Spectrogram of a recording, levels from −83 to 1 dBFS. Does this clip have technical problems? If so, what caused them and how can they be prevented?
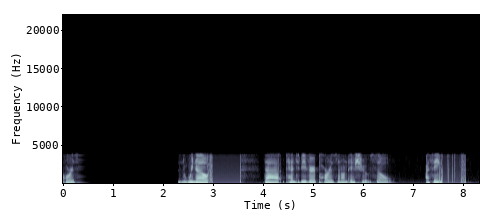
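Yes. From 0.3 s to 2.31 s the speech stops: a short, fading continuation of the last sound is followed by about 1.8 s of silence, and the audio resumes at "we know" with roughly 2 s of material simply gone. This is likely a long network dropout, where packets stopped arriving, the receiver briefly concealed the gap by extending the last sound, then gave up and played silence until the stream recovered. Prevention: use a more stable connection (wired rather than congested Wi-Fi) and enable redundancy or forward error correction on the call link.

Two intermittent contact faults follow. The first runs from 2.88 s to 3.63 s, just after "we know" and before "that tend to be", with the line open for about 0.56 s. The second runs from 7.48 s to 8.04 s, open for about 0.38 s. In each, the signal cuts out with crackle at the break and reconnect, leaving only faint hiss while the circuit is open, which is how a loose plug or a cable with a failing conductor behaves when it is moved. 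The audio also passed through a G.711 mu-law call path, so nothing above 4 kHz is present. Prevention: reseat or replace the microphone cable and connector, and secure the cable so it cannot flex at the plug.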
